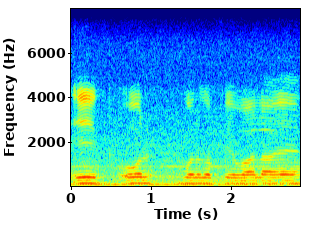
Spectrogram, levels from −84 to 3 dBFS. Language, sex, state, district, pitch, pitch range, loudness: Hindi, male, Haryana, Charkhi Dadri, 135 Hz, 130-135 Hz, -17 LUFS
